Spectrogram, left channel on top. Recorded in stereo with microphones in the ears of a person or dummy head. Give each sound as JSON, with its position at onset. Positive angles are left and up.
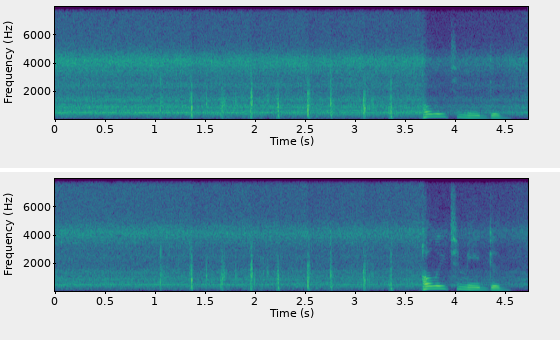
{"t": 1.1, "sound": "running footsteps", "side_deg": 5}
{"t": 3.7, "sound": "a man speaking", "side_deg": -40}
